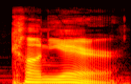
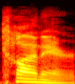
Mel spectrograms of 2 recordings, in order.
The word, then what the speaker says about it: Conair: guy's name is vincent conyer vincent conyer he invented the kanye hair dryer incorrect that would be incorrect i guess that's pronounced conair yeah yeah this may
